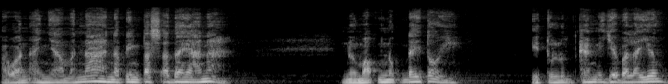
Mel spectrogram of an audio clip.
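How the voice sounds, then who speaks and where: A man's voice: on the low side, normal speed, slightly rough. A man with an Ilocano accent playing a good-natured, simple-minded young villager in a comedy audio drama, naive and plain-spoken. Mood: eager, friendly. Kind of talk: amateur Ilocano comedy radio drama acting.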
